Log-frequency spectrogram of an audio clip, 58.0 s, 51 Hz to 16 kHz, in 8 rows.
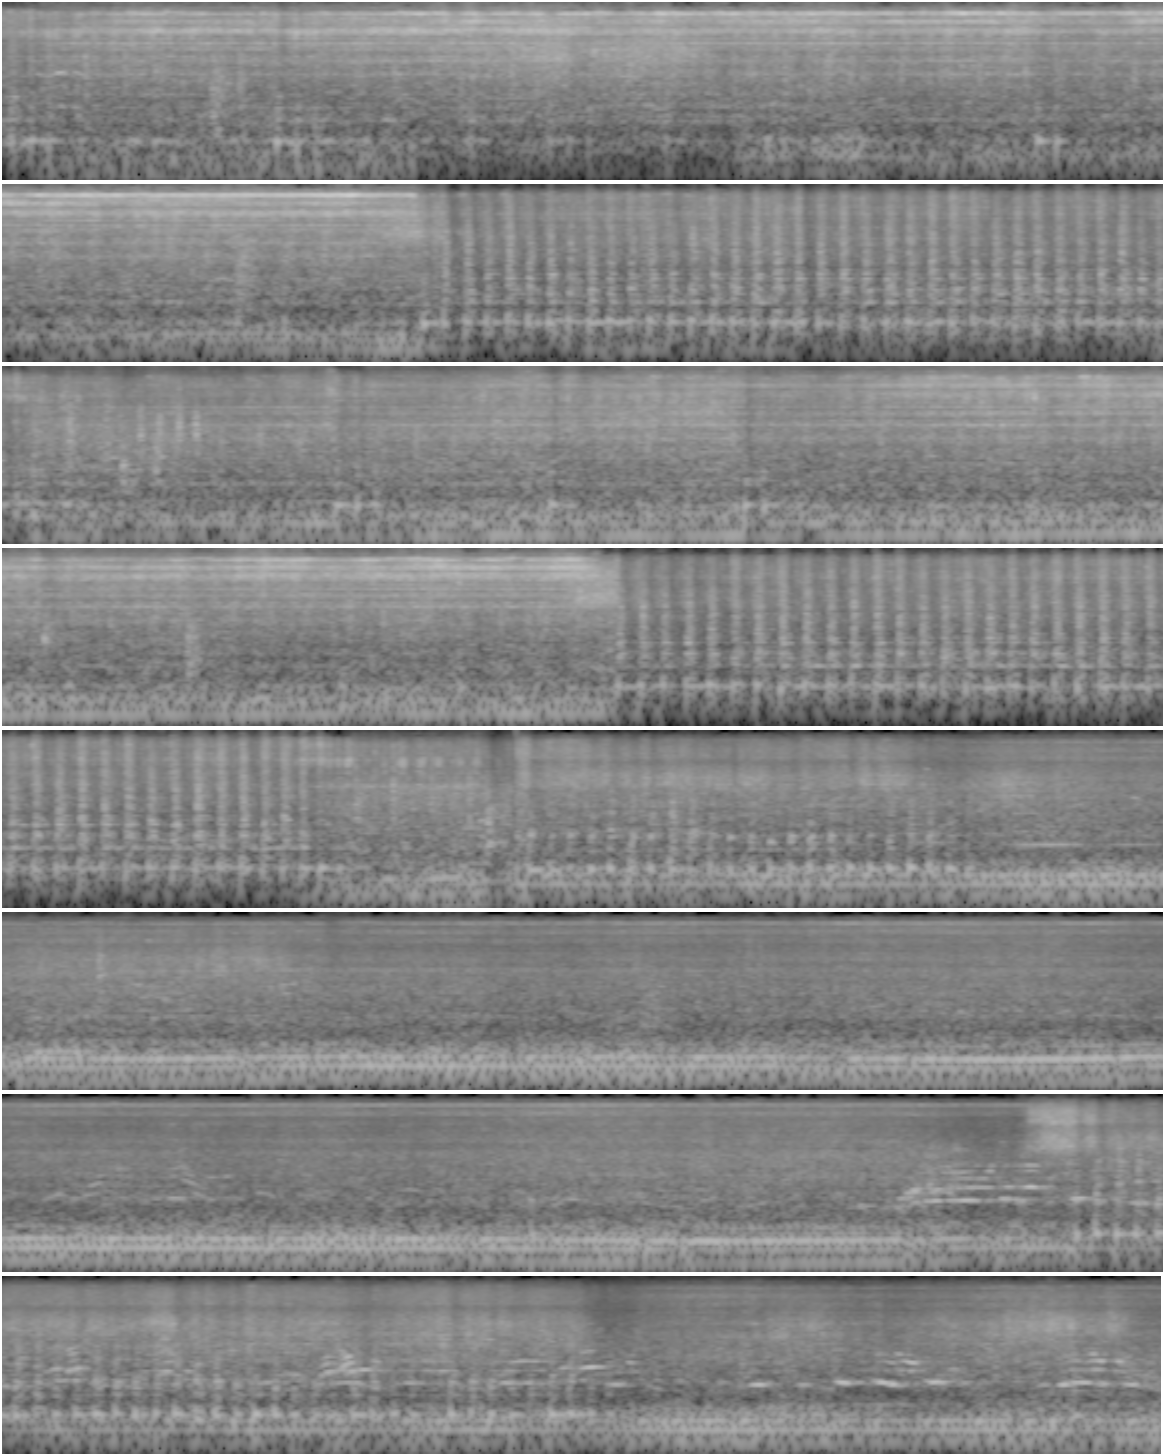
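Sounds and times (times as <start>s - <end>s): steam engine exhaust chuffing: 0.0s - 58.0s.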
